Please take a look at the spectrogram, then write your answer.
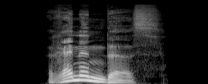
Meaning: strong/mixed nominative/accusative neuter singular of rennend
- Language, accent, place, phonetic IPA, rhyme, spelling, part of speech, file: German, Germany, Berlin, [ˈʁɛnəndəs], -ɛnəndəs, rennendes, adjective, De-rennendes.ogg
